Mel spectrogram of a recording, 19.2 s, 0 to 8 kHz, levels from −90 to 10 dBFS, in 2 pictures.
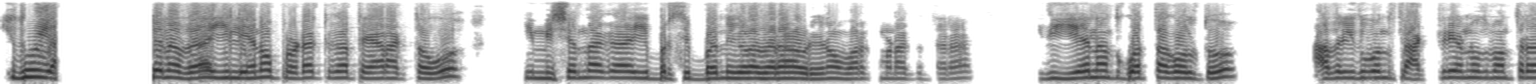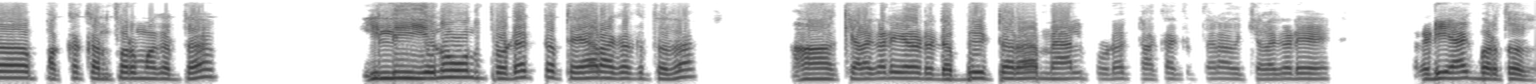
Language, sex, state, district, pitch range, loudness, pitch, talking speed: Kannada, male, Karnataka, Bijapur, 200-225 Hz, -16 LUFS, 210 Hz, 155 wpm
